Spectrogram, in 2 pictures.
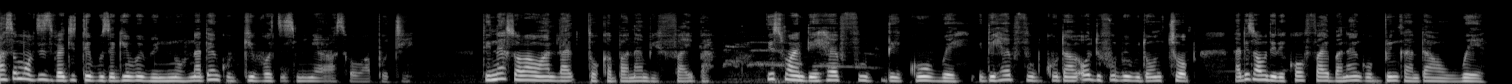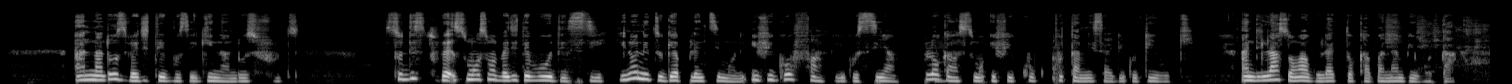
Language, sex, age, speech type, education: Nigerian Pidgin, female, 15-29, spontaneous, tertiary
